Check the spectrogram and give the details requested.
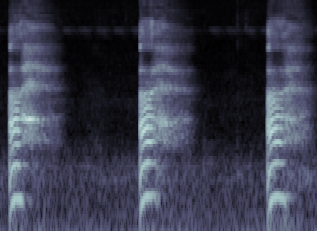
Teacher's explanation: Ha ini letaknya di tengah-tengah tenggorokan. Jadi kita baca ada suara yang kita alirkan. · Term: rakhawah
